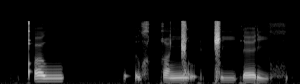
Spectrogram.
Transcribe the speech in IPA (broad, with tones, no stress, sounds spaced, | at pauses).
qʼ u˦ | ʔ ə̰˧ xʷ q ə˨ ŋ͡ǁ o̰˨ ʔ ǁ iː˨ ʔ ɾ ɛ˧ ɾ i˨ xʷ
